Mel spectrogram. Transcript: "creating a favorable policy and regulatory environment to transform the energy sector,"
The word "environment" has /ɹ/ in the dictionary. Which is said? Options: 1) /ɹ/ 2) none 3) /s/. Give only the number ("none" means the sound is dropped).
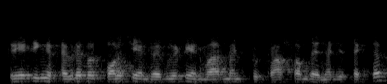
2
